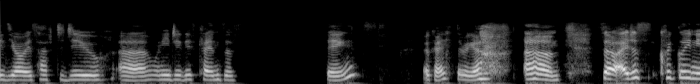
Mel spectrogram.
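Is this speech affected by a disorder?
No.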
